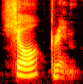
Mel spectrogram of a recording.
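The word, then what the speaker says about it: Sjögren's: So the way I explain okay how to say show just think about the TV show show and then grin. Can you say it for me? Show grin.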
